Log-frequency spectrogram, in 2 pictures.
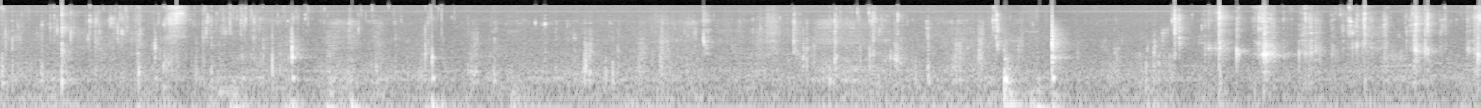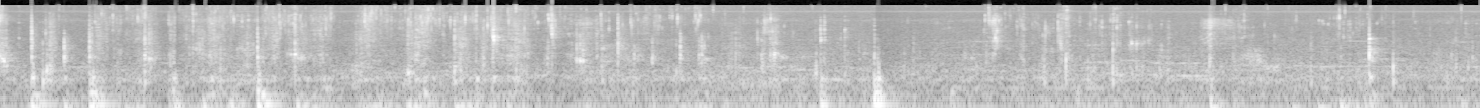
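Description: Chewing and mouth sounds of a person eating rice with duck masala and gravy by hand: many short, irregular smacks and clicks.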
